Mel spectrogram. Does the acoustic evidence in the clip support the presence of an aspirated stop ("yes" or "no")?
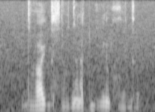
no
